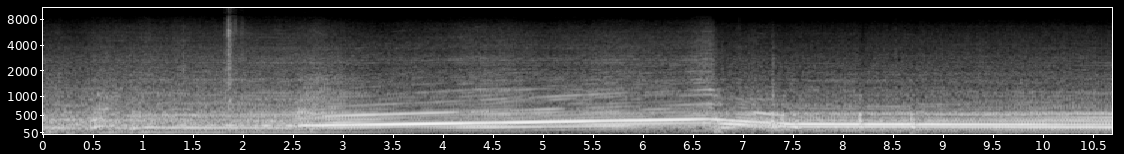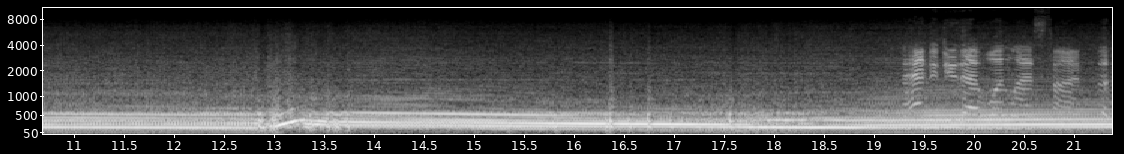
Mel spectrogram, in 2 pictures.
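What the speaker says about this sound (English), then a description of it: "That was the last drive in the Corvette." A Corvette C5 Z06 engine drones steadily while driving, its pitch climbing and dropping through gear changes, loud and close from inside the car.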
